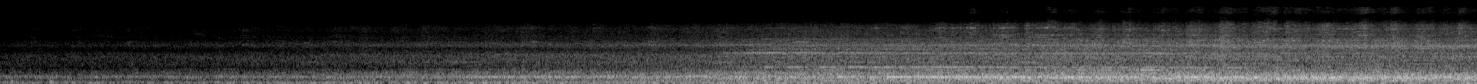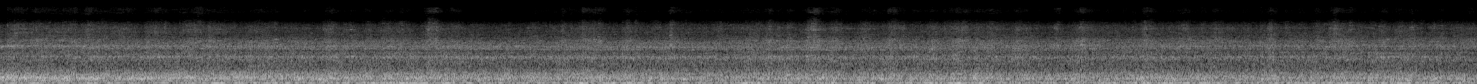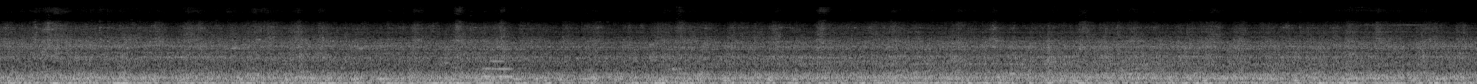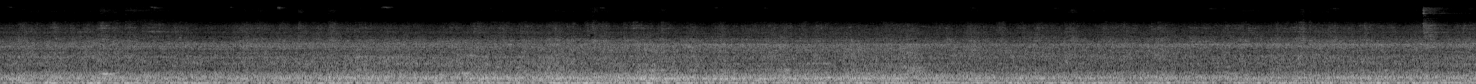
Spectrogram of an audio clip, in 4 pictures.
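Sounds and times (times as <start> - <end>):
train wheels clicking and rumbling: 0.0 - 59.0.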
